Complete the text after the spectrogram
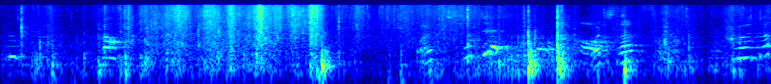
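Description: A young child talks excitedly nearby.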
